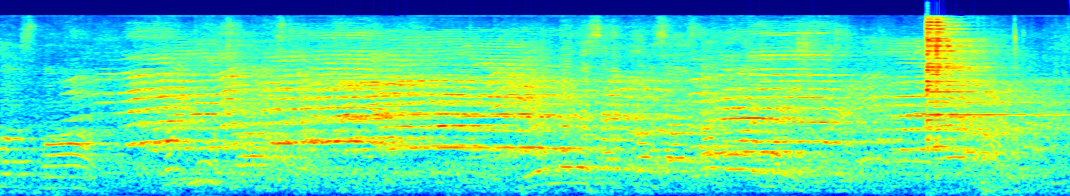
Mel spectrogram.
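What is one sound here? A crowd cheers and shouts loudly in a large arena.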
